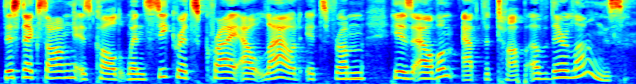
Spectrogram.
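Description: A woman's voice: mid-range voice, lively intonation, unhurried, darkish tone. A woman co-presenting a music podcast in a casual, conversational style.

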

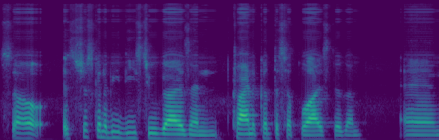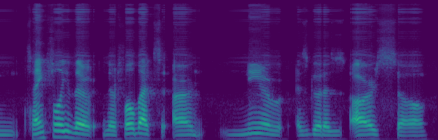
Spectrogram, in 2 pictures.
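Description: A man's voice: medium pitch, steady tone, a little slow. A man giving blunt, matter-of-fact opinions in a casual football podcast chat. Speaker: podcast panelist. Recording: tinny phone-like line.

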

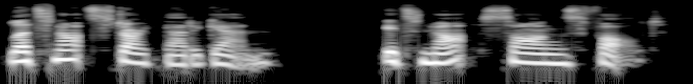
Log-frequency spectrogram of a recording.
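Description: A woman voicing a calm, firm female team leader in an audiobook, soothing and measured. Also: mid-range voice, no room sound, clean studio sound.

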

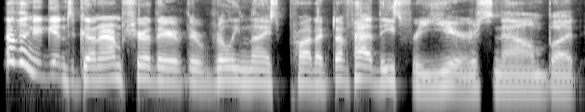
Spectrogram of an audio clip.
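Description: A streamer in his thirties talks loosely and rambles, laughing easily and making fun of himself. His voice sits a little high for a man. The sound is dry and close. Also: expressive, a little fast, no echo. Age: 30s. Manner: laughing often, rambling, self-deprecating. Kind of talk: casual chat.

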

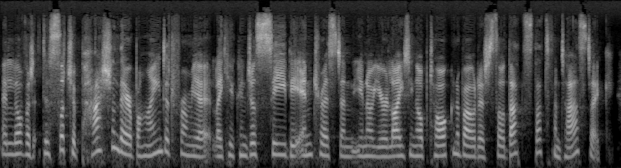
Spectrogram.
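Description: A woman's voice: mid-range voice, brisk, few pauses, a bit bright, no room sound. Encouraging woman interviewer. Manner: encouraging, affirming, frequent praise. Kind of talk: interview host.

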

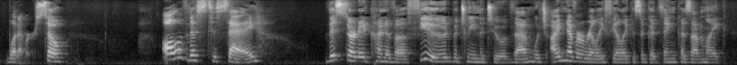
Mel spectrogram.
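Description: A woman co-hosting a casual political commentary show. She talks conversationally at a middling pitch and leans on key words for emphasis. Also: moderate pace. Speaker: podcast co-host.

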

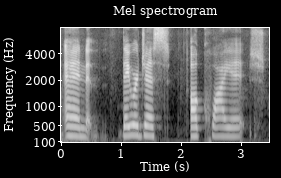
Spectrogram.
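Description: Young female co-host, twenties, frank and chatty, slightly high voice. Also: completely flat delivery, extremely slow, slight background noise. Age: 20s. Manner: candid, laughing, chatty storytelling. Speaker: podcast co-host. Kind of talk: casual chat.

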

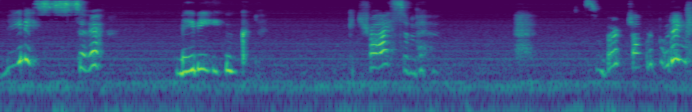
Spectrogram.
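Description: A meek spider person speaks in a very high, faint, breathy voice. It stammers slowly and hesitantly through polite apologies, a glum little creature in a comic audio drama. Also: male voice, animated, a bit bright, exaggerated voice, rough recording.

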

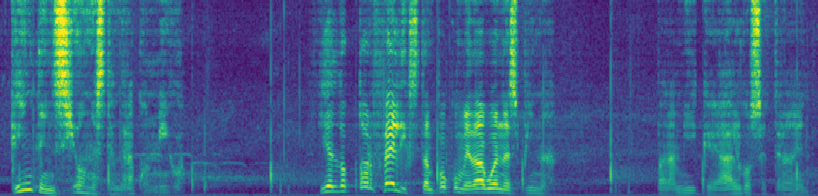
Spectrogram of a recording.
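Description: A man's voice: medium pitch, a little hiss or hum. A man playing a streetwise, wary Mexican space adventurer in a radio drama, speaking in colloquial mutters.

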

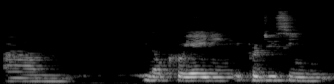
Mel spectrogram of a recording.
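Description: A woman with a low voice and a Brazilian accent speaks as a guest in an interview. She talks candidly and haltingly, circling back over words to find her phrasing. The room around her sounds echoey. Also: fairly even intonation, mellow, faint music behind. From São Paulo, Brazil. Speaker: podcast guest, agribusiness professional. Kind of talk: candid conversational interview answers.

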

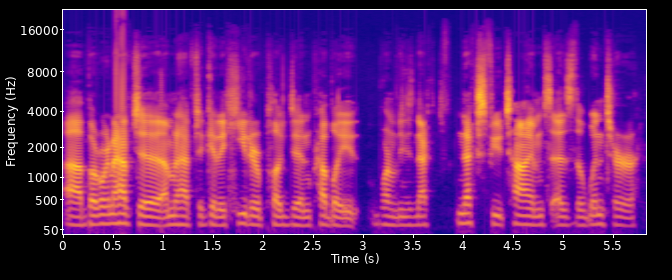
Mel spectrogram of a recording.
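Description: A man's voice: on the low side, little pitch movement, brisk, pushed and bright, smooth, dry recording, studio quality. A man in his thirties on a casual podcast chat, rambling and self-deprecating, recording in his home garage. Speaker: podcast co-host.

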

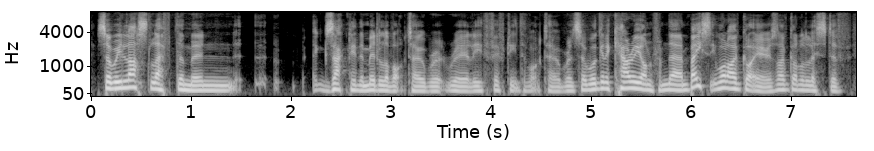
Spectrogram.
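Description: A man's voice: medium pitch, animated, rapid-fire, darkish tone, dry recording, studio quality. A man co-hosting a casual music history podcast, rambling through stories in a playful way.

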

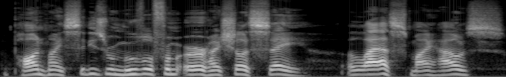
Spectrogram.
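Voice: mid-range voice, fairly even intonation, a little slow, no echo, lightly acted. A reader voicing a grieving goddess queen of a ruined city, lamenting with a voice that breaks into sobs. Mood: mournful. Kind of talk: dramatic recitation of an ancient lament.

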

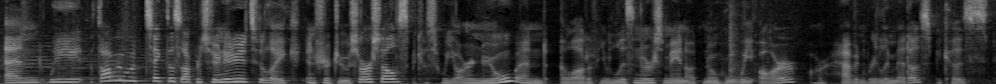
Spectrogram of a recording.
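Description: A woman in her twenties from Denmark, co-hosting a student podcast in casual, low-key chat. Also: animated, normal speed, few pauses, warm tone, faint music behind. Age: 20s. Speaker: podcast co-host.

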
